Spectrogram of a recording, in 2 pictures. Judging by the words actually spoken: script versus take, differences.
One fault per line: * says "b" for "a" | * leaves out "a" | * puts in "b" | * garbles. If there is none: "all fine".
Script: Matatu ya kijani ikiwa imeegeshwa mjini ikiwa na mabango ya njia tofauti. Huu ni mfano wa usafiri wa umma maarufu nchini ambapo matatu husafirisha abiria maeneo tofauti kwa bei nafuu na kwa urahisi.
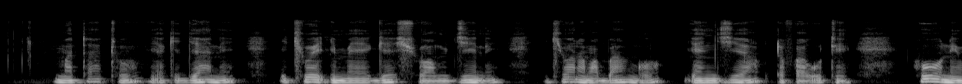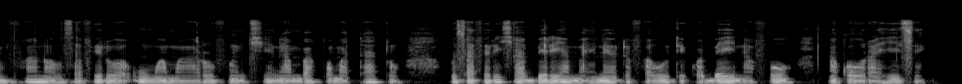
all fine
